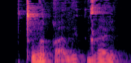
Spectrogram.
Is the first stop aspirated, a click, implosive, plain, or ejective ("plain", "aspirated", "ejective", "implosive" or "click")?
ejective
